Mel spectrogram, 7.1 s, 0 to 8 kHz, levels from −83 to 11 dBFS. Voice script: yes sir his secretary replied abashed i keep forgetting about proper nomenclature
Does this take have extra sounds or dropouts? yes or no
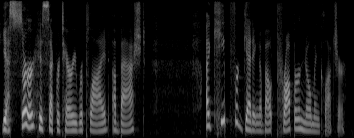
no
